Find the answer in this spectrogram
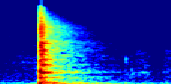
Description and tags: Bathroom LidOfTheToilet
lid of the toilet
flush, wc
